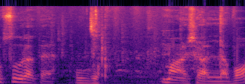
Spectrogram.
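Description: A man's voice speaking in short, low-pitched phrases.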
